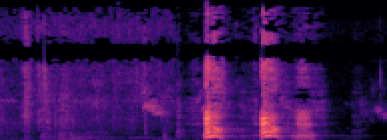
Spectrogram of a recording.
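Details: Laika puppies giving two sharp, loud yaps in quick succession, then a shorter, lower arched yelp, over faint rustling and a low background murmur.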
